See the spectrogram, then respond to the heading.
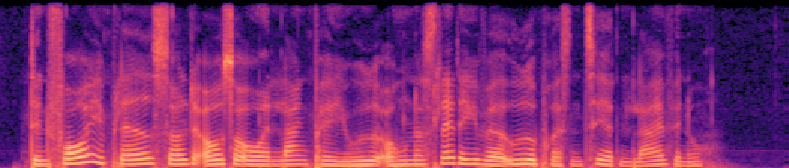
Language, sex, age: Danish, female, 23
